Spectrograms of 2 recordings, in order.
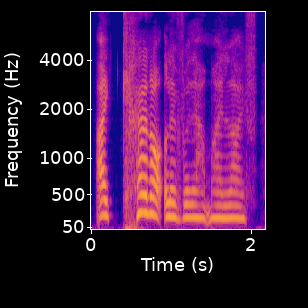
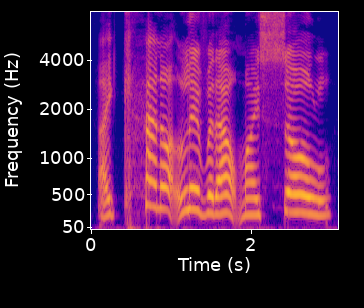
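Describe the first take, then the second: First: Loud anguished cry, CANNOT stressed; anguished lament. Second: Higher, louder, slow howl of grief; peak of despair. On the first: Heathcliff laments Catherine, loud and anguished. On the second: Heathcliff's grief peaks for Catherine, high, loud and slow. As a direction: stretch CANNOT into a slow desperate wail. Second, stronger repetition. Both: A narrator's reading.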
